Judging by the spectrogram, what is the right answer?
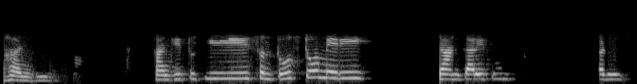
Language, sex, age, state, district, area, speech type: Punjabi, female, 30-45, Punjab, Tarn Taran, rural, conversation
